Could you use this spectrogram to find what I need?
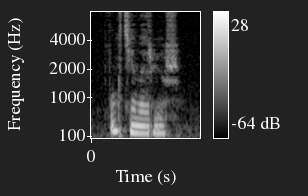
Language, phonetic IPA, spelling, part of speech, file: Polish, [ˌfũŋkt͡sʲjɔ̃ˈnarʲjuʃ], funkcjonariusz, noun, LL-Q809 (pol)-funkcjonariusz.wav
